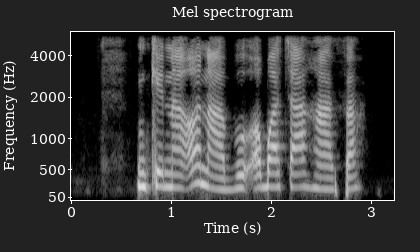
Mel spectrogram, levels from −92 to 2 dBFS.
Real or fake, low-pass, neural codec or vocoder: real; 5.4 kHz; none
